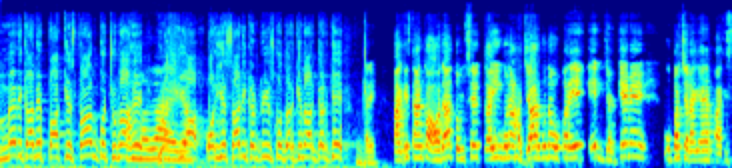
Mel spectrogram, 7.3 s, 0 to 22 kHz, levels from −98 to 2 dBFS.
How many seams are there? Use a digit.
1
